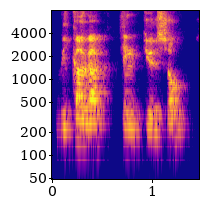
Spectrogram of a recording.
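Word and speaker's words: 理化学研究所: And this is pronounced as Wikagak Kenkyusho.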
